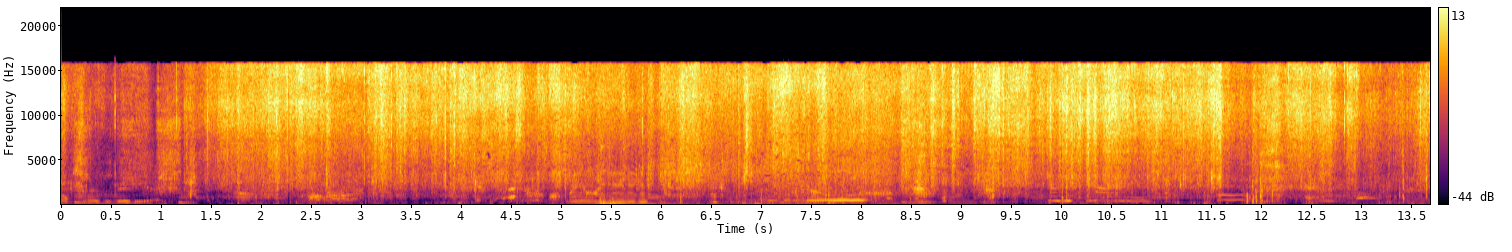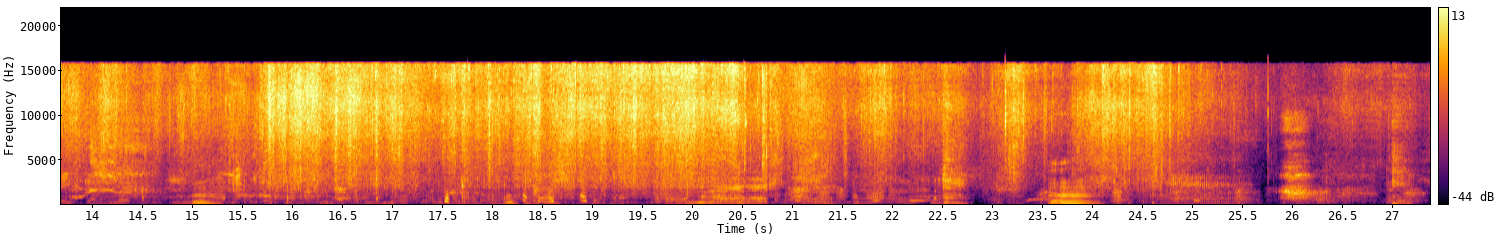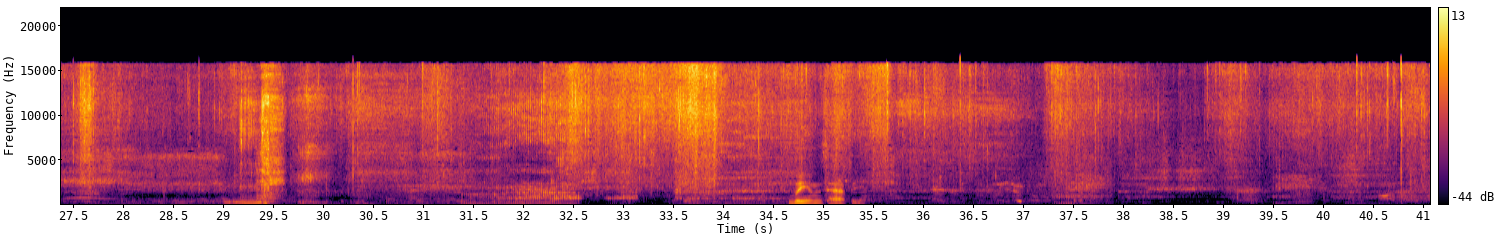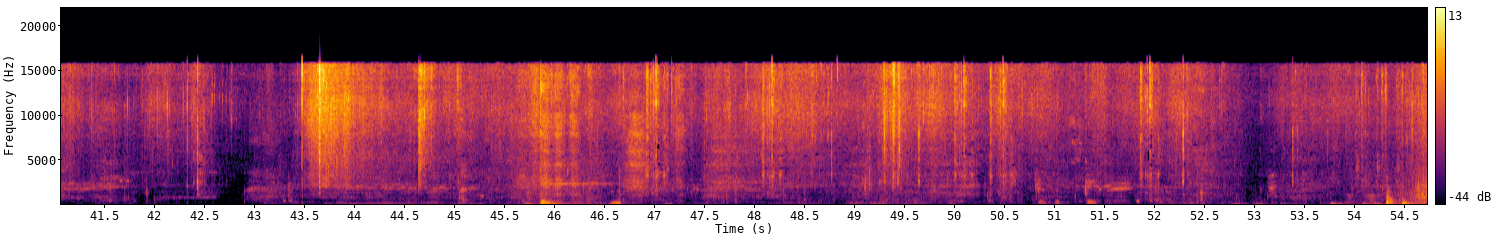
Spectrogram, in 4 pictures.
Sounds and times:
Outside, rural or natural: 0.0s - 54.7s
Roaring cats (lions, tigers): 0.9s - 25.8s, 27.0s - 34.7s, 35.6s - 54.7s
Speech: 34.6s - 35.4s.

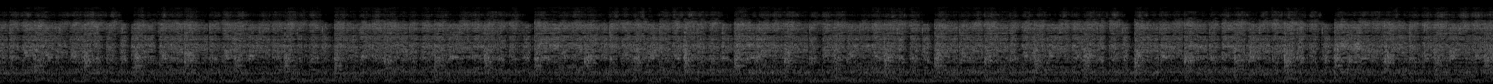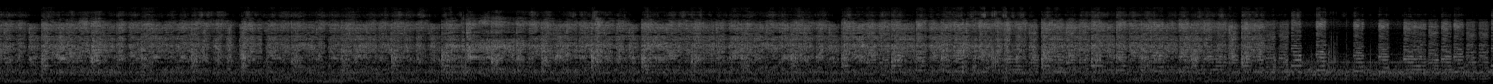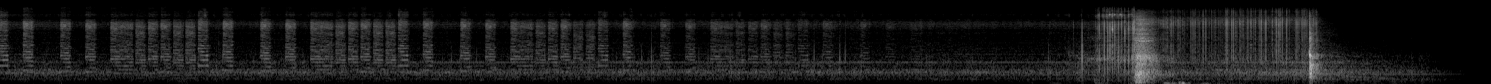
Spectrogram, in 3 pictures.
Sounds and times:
Inside, small room: 0.0s - 44.7s.

